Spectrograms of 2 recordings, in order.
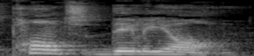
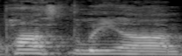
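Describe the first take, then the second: First: The name has a careful, standard pronunciation. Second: The name has a local, casual pronunciation. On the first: This is the official, proper name. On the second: This is how people in the neighborhood say it.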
